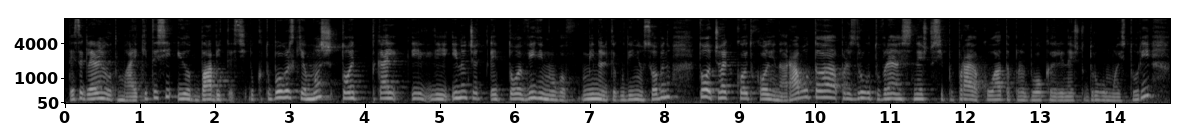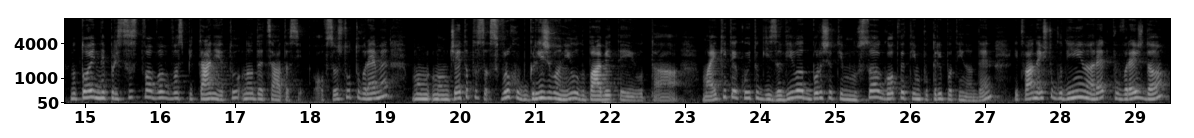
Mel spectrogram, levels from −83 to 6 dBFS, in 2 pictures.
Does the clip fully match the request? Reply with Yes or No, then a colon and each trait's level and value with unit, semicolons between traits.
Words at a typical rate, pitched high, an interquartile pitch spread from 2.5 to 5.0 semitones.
No: fast, 180 wpm; high, 195 Hz; average, 4.6 semitones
